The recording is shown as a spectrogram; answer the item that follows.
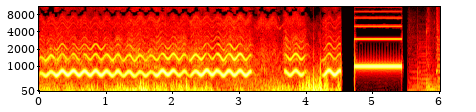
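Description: A small handheld whistle blown in a fast, even warble, held for about three seconds, then two short warbled blasts. Near the end, a steady electronic beep lasting under a second.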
